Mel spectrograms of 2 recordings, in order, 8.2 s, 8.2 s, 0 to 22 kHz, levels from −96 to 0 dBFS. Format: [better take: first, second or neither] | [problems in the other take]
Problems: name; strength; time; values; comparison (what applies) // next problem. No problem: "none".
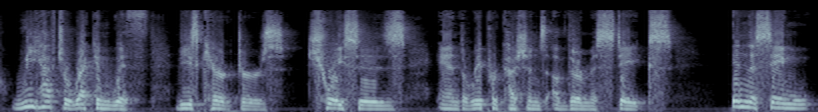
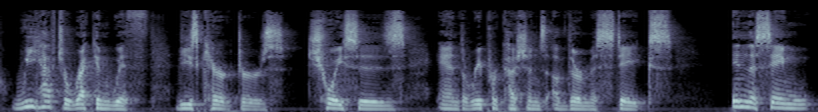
second | distortion; slight; 10% of the sound clipped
